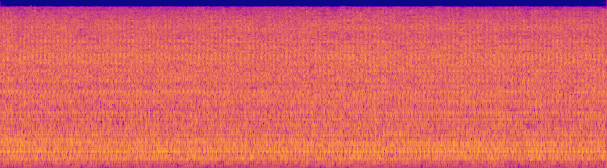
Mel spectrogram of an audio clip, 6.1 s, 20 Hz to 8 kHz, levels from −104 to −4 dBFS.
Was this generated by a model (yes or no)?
no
